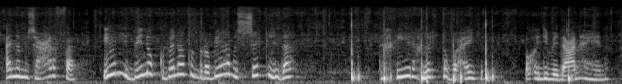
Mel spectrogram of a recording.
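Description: In an amateur voiced game story, a woman with an Egyptian Arabic accent plays a fretful young mother of twin girls, alternating between scolding and soothing. Her high voice is expressive and rapid-fire, and the recording is very noisy.

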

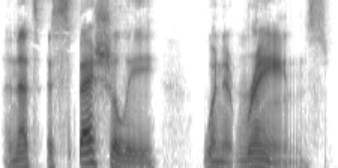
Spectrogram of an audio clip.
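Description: A man's voice: on the low side, measured pace, dry recording. Man musing aloud in a dry basement. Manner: relaxed, thinking aloud with frequent ums and restarts. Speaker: home improvement vlogger. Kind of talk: casual explanatory vlog. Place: cluttered basement storage area.

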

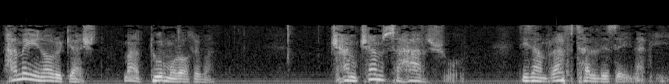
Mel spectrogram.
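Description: A man preaching a religious lecture with passion, going from hushed to raised and reciting poetry and prayers. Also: on the high side, expressive, vocal fry, husky. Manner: impassioned, swings between hushed and raised. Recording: dull lo-fi recording.

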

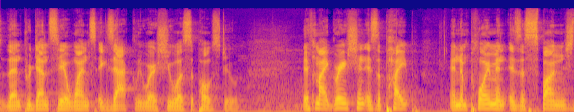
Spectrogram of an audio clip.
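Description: Performing at a slam inside a small brick-walled space, a young male poet speaks at medium pitch with a slightly bright voice. He starts out slow and deliberate and builds to intense declamation.

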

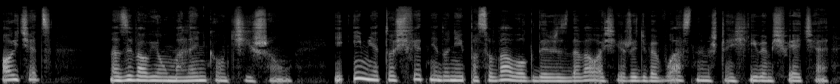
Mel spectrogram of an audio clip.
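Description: A woman narrating a classic novel in a measured, expressive storytelling manner. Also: lowish voice, no room sound, studio quality. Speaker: audiobook narrator. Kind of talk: scripted narration.

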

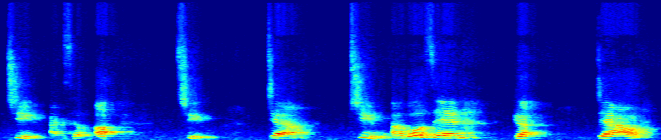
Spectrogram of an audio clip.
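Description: A young woman working as an aerobics instructor, calling out clipped, encouraging counts and cues while she exercises. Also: high voice. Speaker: fitness instructor. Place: small concrete-walled basement home gym. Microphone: far camera across the room. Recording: roomy, distant, slightly dull camera sound.

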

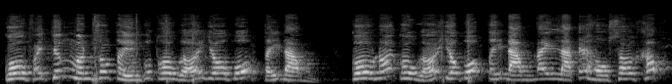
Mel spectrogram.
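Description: A woman's voice: sits high, normal speed, a bit bright. A woman mimicking a corrupt, bullying judge who scolds and mocks a depositor. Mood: scolding, mocking. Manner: accusing, mocking.

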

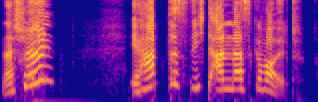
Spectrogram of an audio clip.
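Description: Woman doing a booming old ghost. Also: animated, no echo, studio quality, heavily acted. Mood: menacing. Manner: loud, booming declarations and slow drawn-out chanted incantations. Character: old male ghost vampire hunter, pompous, easily flustered.

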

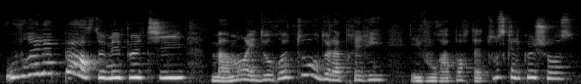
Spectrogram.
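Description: A woman voicing a wolf who puts on a sugary, high mother's voice to trick the kids. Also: wildly swooping pitch, moderate pace, darkish tone. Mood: wheedling. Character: wolf faking a sweet mother goat.

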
